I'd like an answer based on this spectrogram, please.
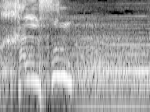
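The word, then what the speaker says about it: خَلَفٌ: ভিন্নতা মাঝখানে একটা লাম আছে। এই লামটার মধ্যে যদি সাকিন হয় তাইলে হল খালফুন। আর যদি লামের মধ্যে জবর হয় তাহলে হল খালাফুন।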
